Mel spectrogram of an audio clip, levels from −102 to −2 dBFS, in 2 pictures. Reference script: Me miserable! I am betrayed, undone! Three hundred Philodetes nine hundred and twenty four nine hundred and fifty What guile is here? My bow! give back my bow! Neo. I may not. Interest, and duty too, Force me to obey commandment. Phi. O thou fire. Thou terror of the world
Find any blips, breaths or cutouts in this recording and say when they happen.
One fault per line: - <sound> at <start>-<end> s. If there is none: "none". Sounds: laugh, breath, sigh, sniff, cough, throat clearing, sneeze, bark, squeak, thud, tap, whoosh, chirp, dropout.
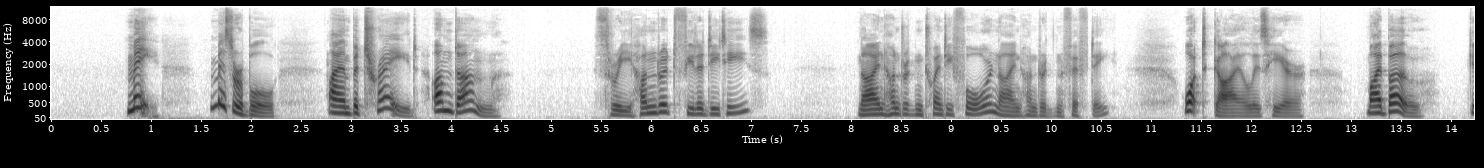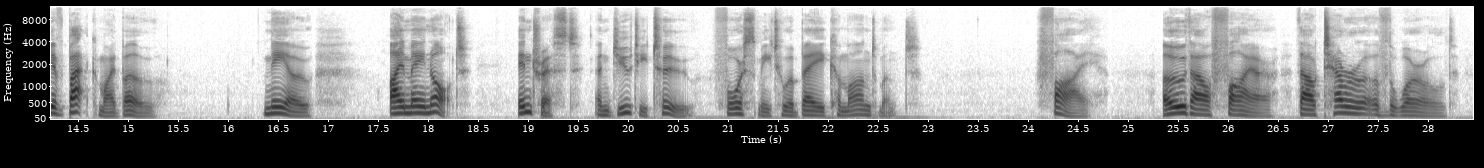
none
